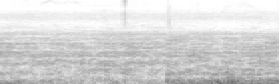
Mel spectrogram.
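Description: Faint steady background noise and low hum from the narrator's room, with a slightly louder low rumble coming in about a second in.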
